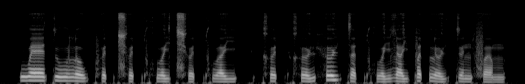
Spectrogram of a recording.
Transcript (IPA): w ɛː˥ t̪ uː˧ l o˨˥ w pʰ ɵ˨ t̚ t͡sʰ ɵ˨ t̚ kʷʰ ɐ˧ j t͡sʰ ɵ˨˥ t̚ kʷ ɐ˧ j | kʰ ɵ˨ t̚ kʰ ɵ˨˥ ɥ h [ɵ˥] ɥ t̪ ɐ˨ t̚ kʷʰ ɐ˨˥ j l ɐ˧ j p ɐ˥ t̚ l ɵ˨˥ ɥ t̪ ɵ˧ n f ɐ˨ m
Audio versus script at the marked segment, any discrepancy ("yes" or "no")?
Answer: no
